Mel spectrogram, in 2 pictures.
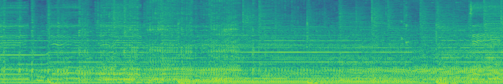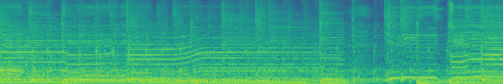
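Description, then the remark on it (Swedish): A Vespa motor scooter engine drones loudly and steadily, its pitch rising and falling as it revs and shifts, then slowly trailing off as it drives away. “där åker Marcus Kvarnström, eller skoteristen Marcus Kvarnström, iväg med sin Vespa”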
